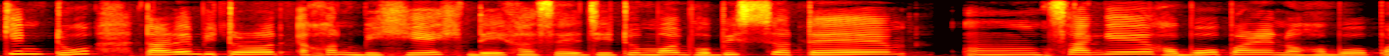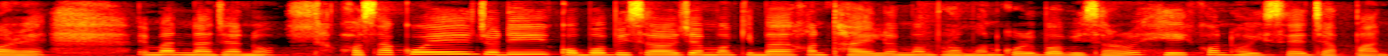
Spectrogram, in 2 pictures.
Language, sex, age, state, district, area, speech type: Assamese, female, 18-30, Assam, Nagaon, rural, spontaneous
